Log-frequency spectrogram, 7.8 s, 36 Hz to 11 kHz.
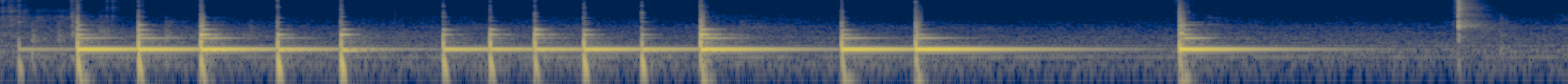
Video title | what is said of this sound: RSW LIVE Shop Talk 109 More Great Questions and Topics Today and much more | did you hear how high that note is it sounds like you're tapping on metal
